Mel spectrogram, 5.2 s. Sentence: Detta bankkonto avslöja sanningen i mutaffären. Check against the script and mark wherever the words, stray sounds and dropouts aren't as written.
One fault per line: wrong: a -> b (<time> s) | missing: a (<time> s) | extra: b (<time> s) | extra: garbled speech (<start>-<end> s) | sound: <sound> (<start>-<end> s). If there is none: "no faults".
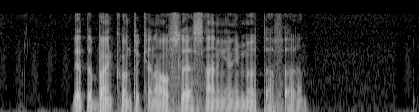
extra: kan (1.8 s)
